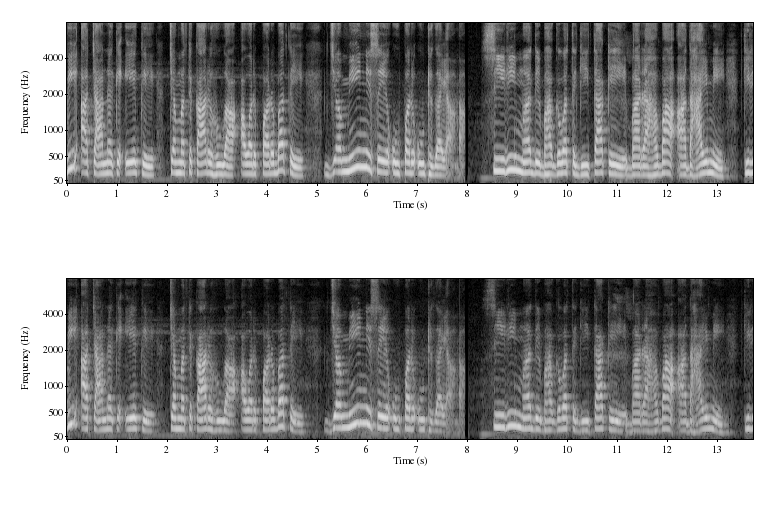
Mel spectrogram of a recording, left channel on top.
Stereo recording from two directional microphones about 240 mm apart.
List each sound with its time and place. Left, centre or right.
0.0 s a woman's voice: left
